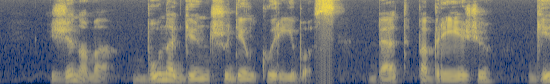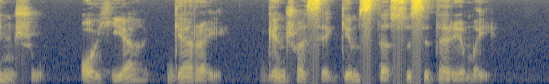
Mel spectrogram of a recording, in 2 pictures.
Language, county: Lithuanian, Alytus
